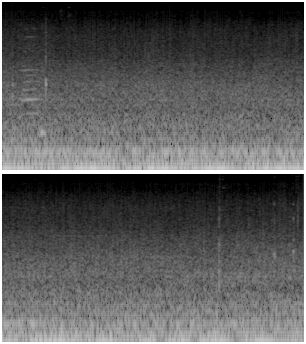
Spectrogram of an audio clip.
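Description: Steady low rumble of a car ferry under way, heard from its open upper deck, even in level throughout.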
